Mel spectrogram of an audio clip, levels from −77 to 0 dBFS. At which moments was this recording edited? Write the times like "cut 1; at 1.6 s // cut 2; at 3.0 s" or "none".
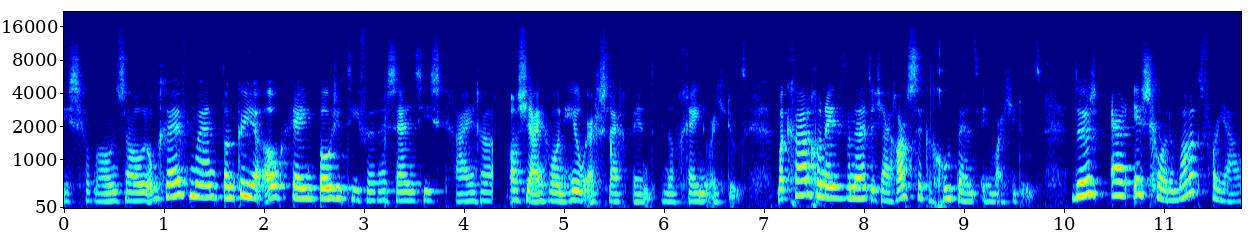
none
